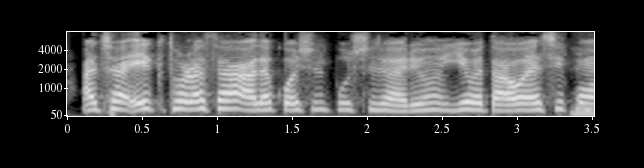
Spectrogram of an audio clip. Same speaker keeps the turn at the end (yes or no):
yes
